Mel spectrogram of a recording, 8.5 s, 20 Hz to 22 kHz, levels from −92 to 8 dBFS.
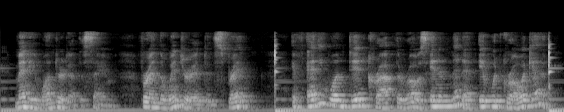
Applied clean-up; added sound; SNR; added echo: none; Hammer; 6 dB; reverberation time 0.7 s.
